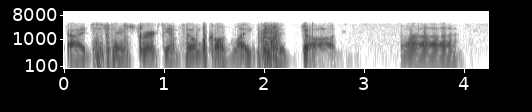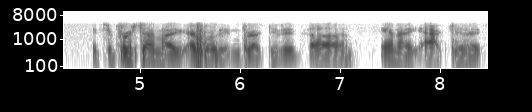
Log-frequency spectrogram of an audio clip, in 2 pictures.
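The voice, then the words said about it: Slightly hoarse voice. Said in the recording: “that's my voice being a bit hoarse this morning”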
